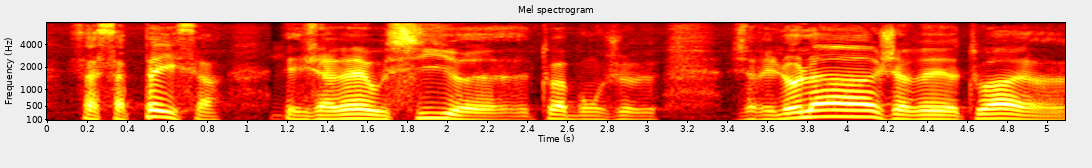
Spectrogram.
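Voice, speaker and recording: Against a quiet background, a man with a medium-pitched voice speaks very slowly, his intonation lively. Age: 70s. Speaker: mountain bike pioneer and former bar owner. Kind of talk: casual interview chat. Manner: halting, many repetitions and fillers.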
